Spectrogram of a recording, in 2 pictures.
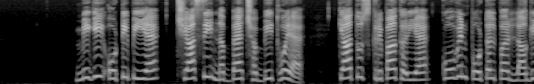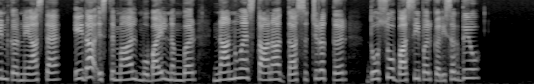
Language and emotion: Dogri, neutral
